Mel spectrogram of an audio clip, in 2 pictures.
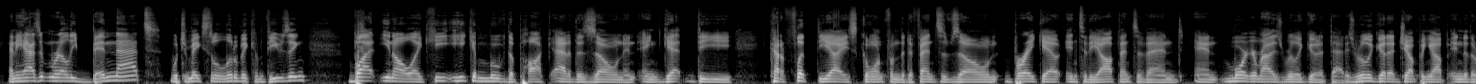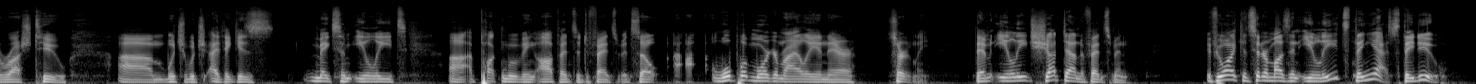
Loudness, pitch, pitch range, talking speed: -23 LUFS, 125 Hz, 115-145 Hz, 210 wpm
